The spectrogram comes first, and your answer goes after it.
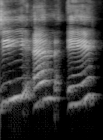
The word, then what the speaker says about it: gnawed: First is GNAWED. ठीक है, GNAWED. ये नॉड का मतलब होता है चबाना. Another is NOD, Nord. दोनों का प्रोनाउंसिएशन नॉड ही है.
